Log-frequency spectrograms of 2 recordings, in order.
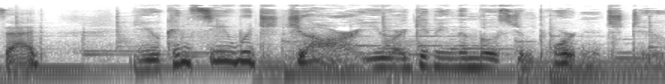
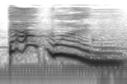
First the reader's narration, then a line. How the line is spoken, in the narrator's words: Layla exclaimed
